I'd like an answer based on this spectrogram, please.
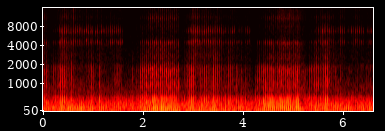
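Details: Domestic cat, a three-year-old pet, purring steadily: a low rumbling drone with rhythmic pulses, swelling and fading with each breath roughly every one to two seconds, continuous throughout with no other sounds.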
